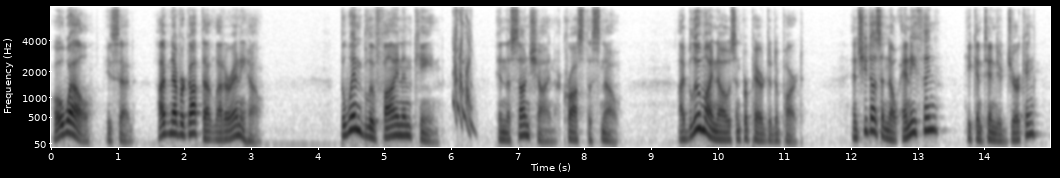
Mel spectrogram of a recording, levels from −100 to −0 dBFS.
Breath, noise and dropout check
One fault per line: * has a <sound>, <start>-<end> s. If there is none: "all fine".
* has a chirp, 6.0-6.4 s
